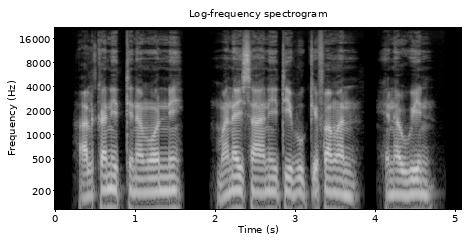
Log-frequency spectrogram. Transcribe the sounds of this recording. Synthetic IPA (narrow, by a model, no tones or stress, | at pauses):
hɐ̰lkɐnɪt̪ːɪnɐmo̞ːnːɪ | mɐnɐɪsaːniːt̪iːbʊkʼːɪfɐmɐn | hɪnɐwːiːn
